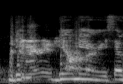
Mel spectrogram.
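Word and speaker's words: Demaryius: Our wide receivers, Dermius Thomas, how do you say that? – Dermarius, okay, from the Denver Broncos.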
